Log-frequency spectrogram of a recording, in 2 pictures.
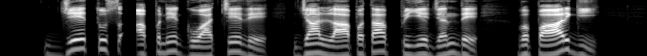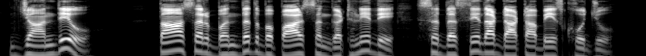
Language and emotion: Dogri, neutral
